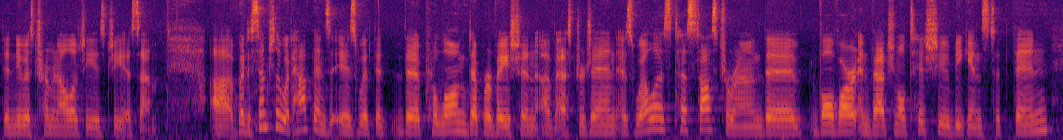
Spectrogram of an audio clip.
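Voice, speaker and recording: A woman's voice: on the low side, a little fast. A woman in her thirties giving clinical explanations on a studio panel. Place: TV studio round table. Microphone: lapel mic.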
